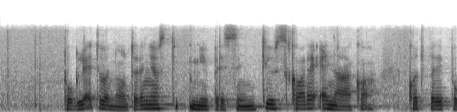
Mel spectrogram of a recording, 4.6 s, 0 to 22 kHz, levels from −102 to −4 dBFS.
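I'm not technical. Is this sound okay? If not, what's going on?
No. Throughout the speech there's gain pumping: loud and soft parts end up squashed closer together in level. That's likely from the level being set far too high, with a fast limiter repeatedly pulling it back.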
